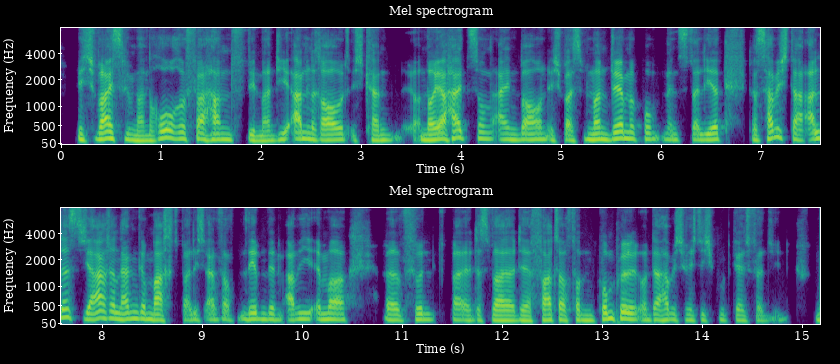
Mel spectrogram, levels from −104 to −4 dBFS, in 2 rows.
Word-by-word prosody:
Ich 150 +2 -1
weiß, 165 +1 +5
wie - - 0
man 125 -2 +1
Rohre 165 +5 +2
verhanft, 145 -2 0
wie 130 - +1
man 120 +1 -1
die 150 +5 -2
anraut. 145 -2 +2
Ich 120 - -7
kann, 130 0 -2
äh, - - -7
neue 140 +1 +5
Heizungen 175 -2 0
einbauen. 150 +1 0
Ich 130 - -6
weiß, 120 - -2
wie 150 - -1
man 145 0 +4
Wärmepumpen 165 -1 +1
installiert. 145 +1 -1 0.2
Das 130 0 -3
habe 180 +6 +3
ich 185 - -3
da - - 0
alles 190 +6 0
jahrelang 165 0 +2
gemacht, 145 -6 +1
weil - - -6
ich 130 - -7
einfach - - -4
neben 155 0 -1
dem 145 -2 -3
Abi 155 +3 -1
immer, 150 -1 +1 0.4
äh, 135 -1 0
fün 145 +3 -3 0.2
weil 135 -2 -3
das 130 -2 -7
war 130 -1 +4
ja 125 - +2
der 125 -2 0
Vater 135 +3 0
von 135 0 -3
'nem 125 -1 -4
Kumpel, 155 -1 +3
und 140 0 -5
da 135 - +1
habe 140 +1 -1
ich 135 0 -7
richtig 135 -1 -7
gut 135 -3 -10
Geld 130 -4 -5
verdient. 150 +7 -13
Und - - -27
145 Hz, 220 wpm, -23 LUFS, 135-155 Hz, 0.4 s, weiß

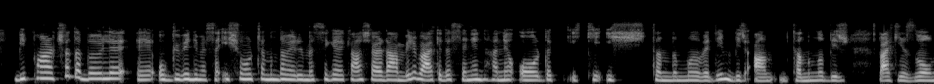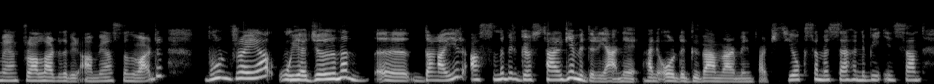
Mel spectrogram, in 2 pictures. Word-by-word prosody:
bir 255 +3 +1
parça 280 +6 +1
da, 315 -8 +1
böyle, 265 +2 +1
eee, 210 0 -3
o 220 -2 0
güveni, 230 0 +3
mesela, 215 -1 -4
iş 240 +2 -4
ortamında 235 -1 +2
verilmesi 215 0 -1
gereken 220 -2 -1
şeylerden 205 -3 0
biri, 255 +5 0
belki 210 0 +2
de 215 - -2
senin, 215 0 0
hani, 205 -1 -2
oradaki 200 +1 -4
iş 210 +1 -5
tanımı 185 -1 -2
dediğin 215 +3 +1
bir 195 -2 -5
an. 170 +1 0 0.2
Tanımlı 175 +1 -3
bir 180 -1 -5 0.3
belki 180 +1 +1
yazılı 175 +1 -3
olmayan 180 -1 -1
kurallarda 175 -1 +1
da 165 - -3
bir 145 - -5
ambiyans 165 +3 -6
tanımı 160 -2 -6
vardır. 150 - +1 0.4
Buraya 280 +4 +4 0.2
uyacağına, 225 - +6 0.3
ııı, 175 -3 +1
dair 195 - +1
aslında 225 +2 +1
bir 265 - 0
gösterge 215 +3 +2
midir? 175 - +4
Yani, 140 -1 -1
hani, 160 -1 -2
orada 160 -2 +1
güven 150 -1 +1
vermenin 140 0 -2
parçası 150 +8 -9
yoksa, 215 +2 -1
mesela, 210 0 -1
hani, 195 -1 -2
bir 205 - -3
insan 200 -2 -2
205 Hz, 175 wpm, -22 LUFS, 180-225 Hz, 0.4 s, uyacağına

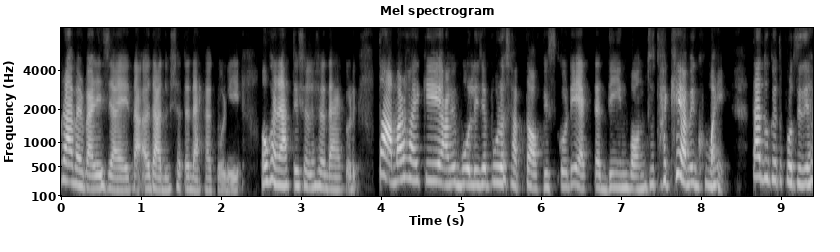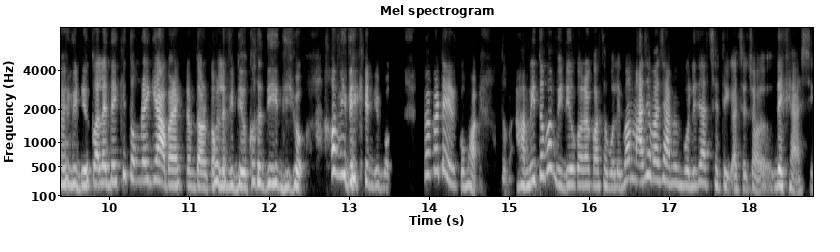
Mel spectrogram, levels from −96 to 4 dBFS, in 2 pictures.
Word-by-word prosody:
গ্রামের 265 -6 +5
বাড়ি 180 0 +4
যাই। 160 -2 +1 0.2
দা - - +2 0.2
দাদুর 165 +1 0
সাথে 175 -2 -5
দেখা 160 +1 -5
করি। 75 0 -7 0.4
ওখানে 255 -3 +3
আত্মীয়-স্বজনের 215 -2 -4
সাথে 195 -2 -3
দেখা 170 0 -3
করি। - - -7 0.3
তো - - +2
আমার 285 +3 +6
হয় 290 -2 +2
কি 285 - 0 0.2
আমি 240 +1 0
বলি 230 -1 0
যে, - - +2
পুরো 250 -1 +2
সপ্তাহ 215 - -1
অফিস 195 +1 -8
করি, 210 +3 -5
একটা 190 +1 -6
দিন 195 0 -5
বন্ধ 180 +2 -2 0.2
থাকে 290 +7 -2
আমি 245 0 -2
ঘুমাই 230 0 -1 0.4
দাদুকে 315 -3 +3
তো - - -11
প্রতিদিন 245 -2 0
আমি 245 - +2
ভিডিও 220 +1 +2
কল 245 0 +3
এ - - 0
দেখি। 270 +8 -2
তোমরা 290 -1 0
গিয়ে 290 - +6
আবার 225 -1 +4
একটা 220 -1 -7
দরকার 200 -1 +2
হলে 215 -4 +2
ভিডিও 210 -1 +2
কল 270 -1 +1
দিয়ে 245 +1 +2
দিও 210 +2 +1 0.4
আমি 380 -3 +1
দেখে 320 -3 +1
নিবো 220 -2 -8 0.5
ব্যাপারটা 425 +3 -1
এরকম 220 -3 -4
হয়। - - -2 0.5
আমি 225 +5 +1
তো - - +1
বা - - +4
ভিডিও 225 +2 -1
কল 230 - -2
এর 225 - -13
কথা 215 0 -6
বলে। 200 0 -5 0.2
মাঝে, 265 +8 +3
মাঝে, 295 -1 -1
আমি 250 - -7
বলি 215 -1 -3
যে, - - -1
আচ্ছা 245 -2 -10
ঠিক 200 - -6
আছে 180 +1 -10
চল - - -5 0.2
দেখে 210 -2 +1
আসি। 190 +3 -20
225 Hz, 235 wpm, -24 LUFS, 195-265 Hz, 0.5 s, আমার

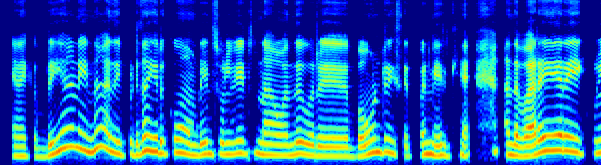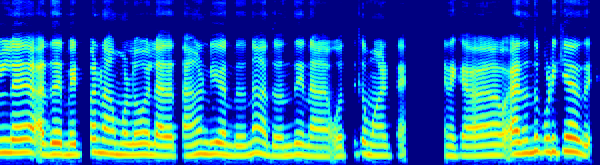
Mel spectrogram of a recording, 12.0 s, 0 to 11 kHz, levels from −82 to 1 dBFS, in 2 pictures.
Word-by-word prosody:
எனக்கு 185 -1 -6
பிரியாணினா 320 - +1
அது 280 - 0
இப்படி 215 +1 -5
தான் 290 -1 +4
இருக்கும். 250 +1 -1
அப்டீன்னு, 220 +3 -2
சொல்லிட்டு 235 +2 -2
நான் 210 -1 -1
வந்து 210 +3 -1
ஒரு 190 -2 0 0.3
பவுண்ட்ரி 260 +5 +1
செட் 190 0 -11
பண்ணியிருக்கேன். 200 -2 -1 0.4
அந்த 205 -2 +3
வரையறைக்குள்ள 260 +1 +4 0.3
அத 225 +1 +3
மெட் 215 +1 0
பண்ணாமலோ 225 -4 0
இல்ல, 210 -2 +1
அத 190 - 0
தாண்டியோ 230 +2 0
இருந்ததுனா 200 +5 -4
அத 200 - -8
வந்து 215 +3 -3
நான் 180 -1 -4
ஒத்துக்க 225 +5 -7
மாட்டேன். 195 -1 -7 0.4
எனக்கா 190 0 -2 0.5
அது 230 - +5
வந்து 275 +3 +1
புடிக்காது. 275 -4 +3
225 Hz, 160 wpm, -23 LUFS, 200-255 Hz, 0.5 s, அது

